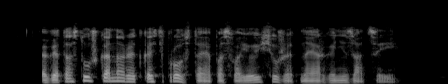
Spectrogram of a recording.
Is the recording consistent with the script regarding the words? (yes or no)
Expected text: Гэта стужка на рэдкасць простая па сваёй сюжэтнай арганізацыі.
yes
